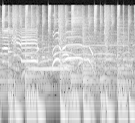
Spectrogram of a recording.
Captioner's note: Cheering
